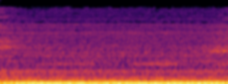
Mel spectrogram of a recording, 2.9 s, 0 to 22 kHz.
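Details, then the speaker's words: Big V8 BMW at auction with 107,000 miles, showing headlight and fog light warnings but no check engine light. Deep, steady, even idle with nothing knocking or ticking; no smoke, not burning oil, good power, a normal idle. "I don't see any smoke so that means that no no oil getting past the valves right it's not burning oil no check engine light good power she's good"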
